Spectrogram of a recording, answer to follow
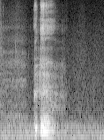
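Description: A man clearing his throat once, a short rasping burst about a second in.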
